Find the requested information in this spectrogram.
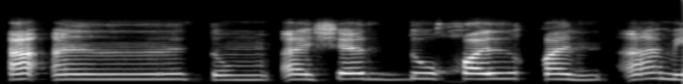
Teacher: تنوین کا نون ہم کامل ادا کریں گے، اس کو ہم چلائیں گے نہیں. اس طرح کی آواز جو نکالتے ہیں نا ہم، جس کو ہم غنہ کرتے ہیں، خلقن امس، یوں ہم کہہ لیں کہ آپ نے سمجھے غنہ کر دیا، جبکہ یہاں پہ غنہ نہیں ہے.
